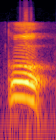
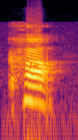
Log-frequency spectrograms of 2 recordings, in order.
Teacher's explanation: क में कम और ख में ज्यादा यानी कि अधिक वायु देखने को मिलती है। तो महाप्राण में आ जाता है।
